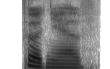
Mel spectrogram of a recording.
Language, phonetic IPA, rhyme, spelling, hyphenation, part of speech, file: Hungarian, [ˈføldɲɛlv], -ɛlv, földnyelv, föld‧nyelv, noun, Hu-földnyelv.ogg
- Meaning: 1. isthmus (narrow strip of land connecting two larger landmasses) 2. headland (long, narrow peninsula)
